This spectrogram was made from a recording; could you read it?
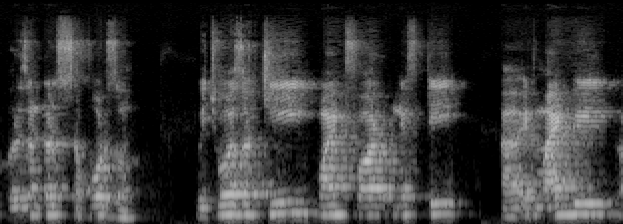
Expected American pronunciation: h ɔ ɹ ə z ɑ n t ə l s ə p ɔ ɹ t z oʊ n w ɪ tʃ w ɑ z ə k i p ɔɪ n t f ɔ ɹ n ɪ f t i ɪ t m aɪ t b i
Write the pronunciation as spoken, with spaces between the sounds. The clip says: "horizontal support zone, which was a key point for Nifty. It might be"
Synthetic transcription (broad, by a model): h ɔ ɹ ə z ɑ n t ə l s ə p ɔ ɹ t z oʊ n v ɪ tʃ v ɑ z ə k i p ɔɪ n t f ɔ ɹ n ɪ f t i ɪ t m aɪ t b i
